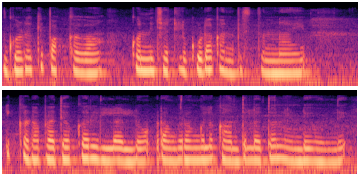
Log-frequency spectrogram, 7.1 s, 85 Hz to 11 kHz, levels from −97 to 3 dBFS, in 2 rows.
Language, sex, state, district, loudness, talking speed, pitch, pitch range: Telugu, female, Telangana, Hyderabad, -15 LUFS, 110 wpm, 200 Hz, 190-210 Hz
